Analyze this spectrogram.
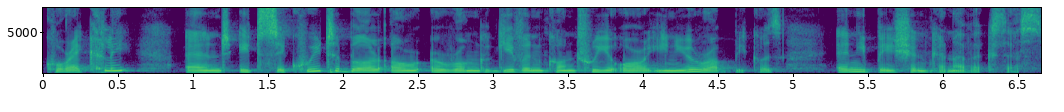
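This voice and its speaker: With a French accent, a woman speaks at a fairly quick pace and a fairly low pitch. The recording is very clean, with a silent background. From France. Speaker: health economics and reimbursement director. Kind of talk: conference presentation. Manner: halting.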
